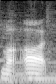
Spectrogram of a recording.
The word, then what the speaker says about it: Ma'at: he stands upon the symbol of my eye what is my art in hieroglyphics in hieroglyphs in egyptian mythology my odd pronounced ma'at is goddess of law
